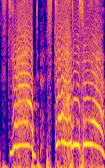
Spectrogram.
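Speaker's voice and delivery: high, shrill, loud top-of-the-lungs scream. Voicing Esmeralda raising the alarm as bats swirl: screaming at the top of her lungs. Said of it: "Esmeralda screams at the top of her lungs and shouts".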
